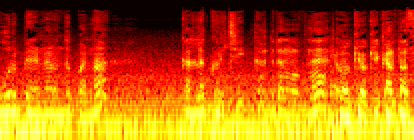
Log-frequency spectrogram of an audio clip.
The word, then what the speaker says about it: கள்ளக்குறிச்சி: சில வாட்டி வந்து பார்த்தா கள்ளக்குறிச்சி அப்படின்னு சொல்லி ப்ரொனவுன்ஸ் பண்ணிடுவேன், சில வாட்டி வந்து பார்த்தா கல்லிடம் குறிச்சி அப்படின்னு சொல்லி ப்ரொனவுன்ஸ் பண்ணிடுவேன். பட் உண்மையான ஊர் பேர் என்ன வந்து பார்த்தா கள்ளக்குறிச்சி.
